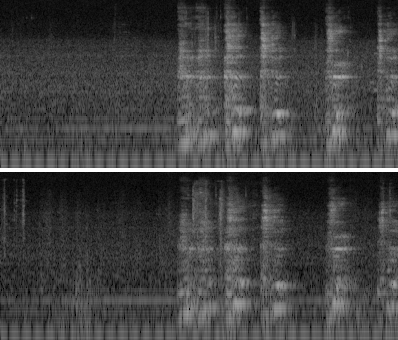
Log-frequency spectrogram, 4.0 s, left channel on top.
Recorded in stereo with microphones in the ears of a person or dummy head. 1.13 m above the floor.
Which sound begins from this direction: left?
A cough, at 1.8 s.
